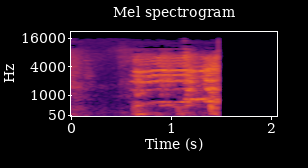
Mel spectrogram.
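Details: Domestic cat chattering in a short burst of about a second, rapid clicking harmonic calls with a faint low background hum, then abrupt silence.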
